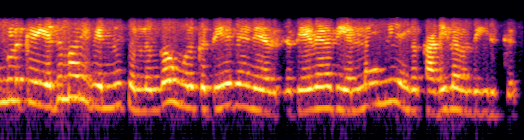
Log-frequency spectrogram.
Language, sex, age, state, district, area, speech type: Tamil, female, 18-30, Tamil Nadu, Krishnagiri, rural, conversation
